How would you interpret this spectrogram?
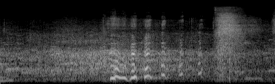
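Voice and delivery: long real laugh, rising high; helpless giggling at own joke; laughter. Real, not acted. Laughs again with audience.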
